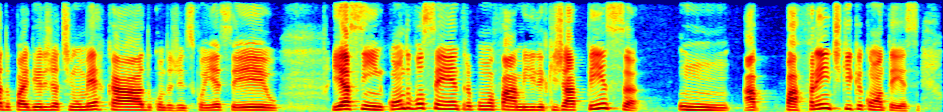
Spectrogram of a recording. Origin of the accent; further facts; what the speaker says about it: Jundiaí, São Paulo, Brazil; born there; por mais que eu nasci em Jundiaí, eu nunca vivi em Jundiaí minha adolescência.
